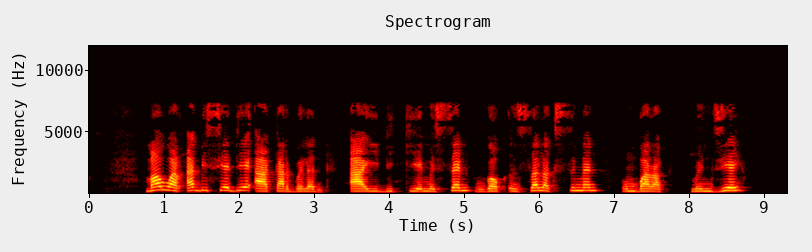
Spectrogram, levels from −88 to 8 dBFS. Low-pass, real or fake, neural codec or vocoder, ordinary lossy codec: 7.2 kHz; real; none; MP3, 48 kbps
